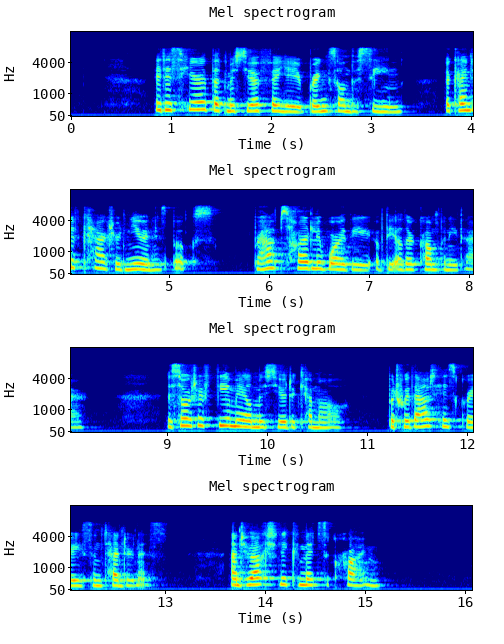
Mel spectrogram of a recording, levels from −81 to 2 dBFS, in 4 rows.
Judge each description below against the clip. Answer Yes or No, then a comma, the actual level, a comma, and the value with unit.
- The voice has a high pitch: Yes, very high, 255 Hz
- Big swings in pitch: No, average, 3.1 semitones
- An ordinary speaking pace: Yes, average, 170 wpm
